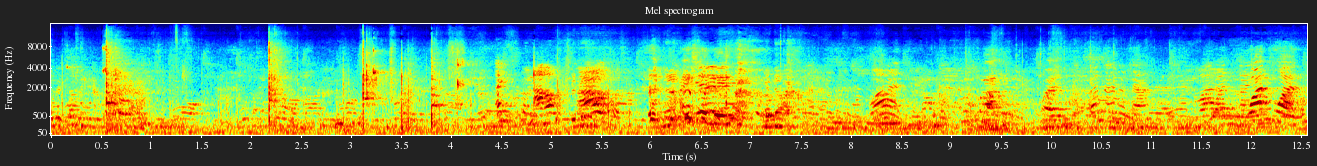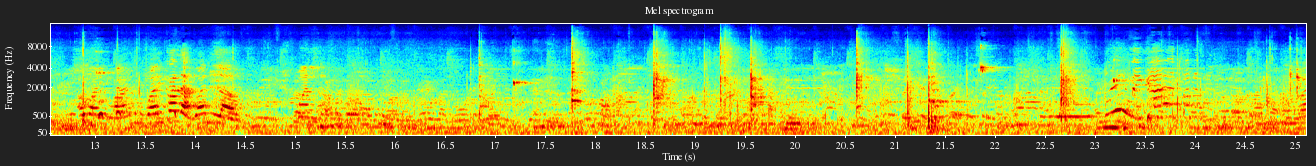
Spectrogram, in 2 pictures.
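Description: Young women call out and chatter across the court.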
